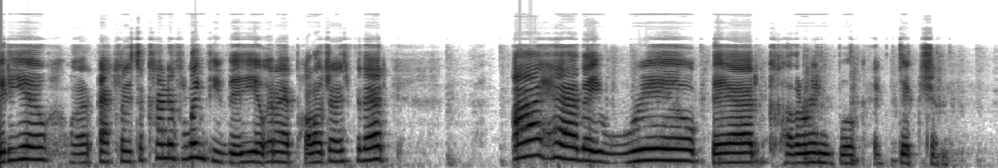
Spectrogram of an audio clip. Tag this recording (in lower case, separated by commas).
speech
